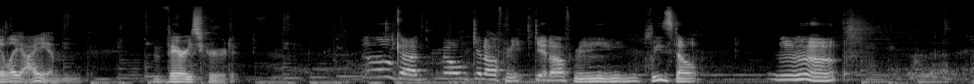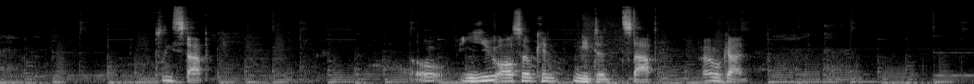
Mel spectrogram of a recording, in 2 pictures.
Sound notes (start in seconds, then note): 7.0 general sounds of sadness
